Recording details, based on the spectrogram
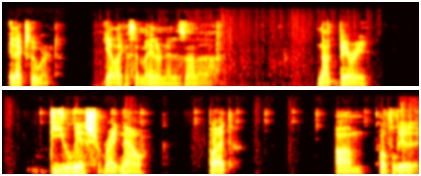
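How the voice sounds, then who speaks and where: A man's voice: low-pitched, darkish tone. A man hosting a gameplay video, rambling casually with many fillers and restarts as he comments on the game.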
